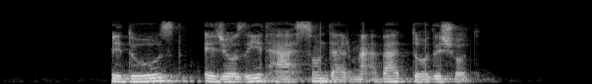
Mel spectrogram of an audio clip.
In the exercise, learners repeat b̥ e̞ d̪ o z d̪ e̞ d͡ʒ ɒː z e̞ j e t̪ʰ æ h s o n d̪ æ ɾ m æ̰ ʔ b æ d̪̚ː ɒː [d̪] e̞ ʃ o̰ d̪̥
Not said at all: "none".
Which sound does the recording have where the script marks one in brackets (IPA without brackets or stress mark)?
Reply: d̪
